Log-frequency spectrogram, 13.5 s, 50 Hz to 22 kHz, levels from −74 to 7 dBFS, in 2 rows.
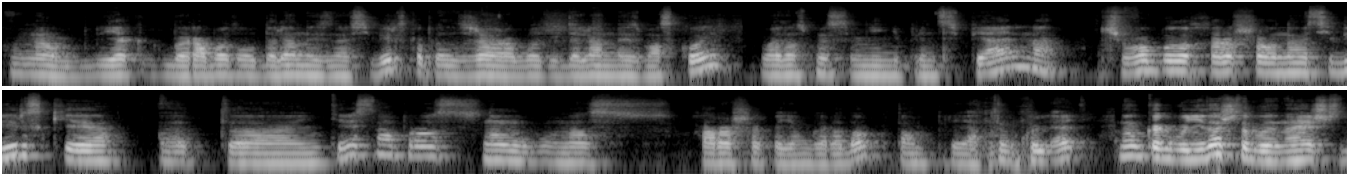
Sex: male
